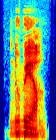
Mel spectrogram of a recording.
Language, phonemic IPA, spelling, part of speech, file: French, /nu.me.a/, Nouméa, proper noun, LL-Q150 (fra)-Nouméa.wav
- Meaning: Nouméa (the capital city of the French overseas territory New Caledonia, a natural South Sea port on its main island)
